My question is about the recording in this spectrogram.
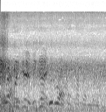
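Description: Indistinct voices of players talking and calling out on a flag football field, over a low steady rumble; the voices thin out after about a second.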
